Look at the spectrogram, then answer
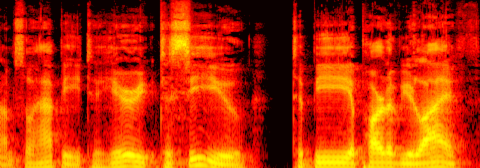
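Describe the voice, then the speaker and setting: A man's very deep, low, resonant voice in a very clean recording with a silent background. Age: 30s. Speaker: podcast host. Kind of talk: casual chat.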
